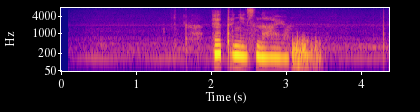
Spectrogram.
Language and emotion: Russian, sad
